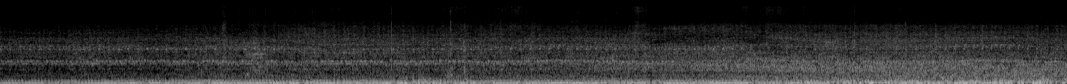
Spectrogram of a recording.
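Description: Motorcycle engine idling steadily, with a low, even rumble.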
